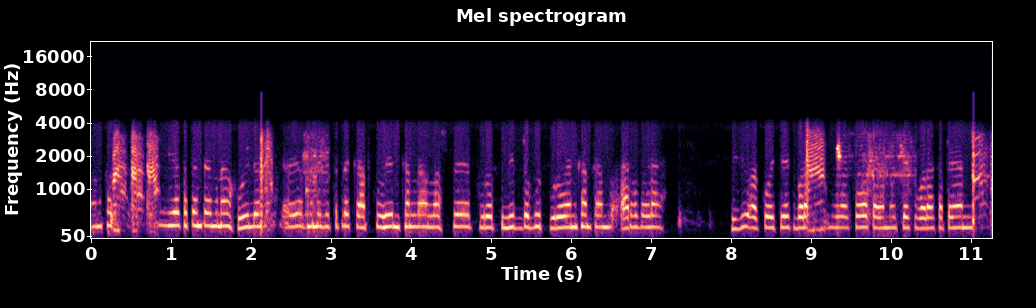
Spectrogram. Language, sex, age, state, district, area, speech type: Santali, male, 60+, Odisha, Mayurbhanj, rural, conversation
